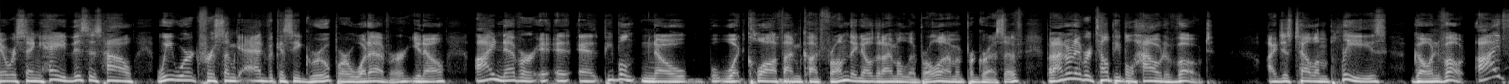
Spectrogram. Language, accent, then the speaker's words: English; Utica, New York, United States; No, I'm from Utica.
